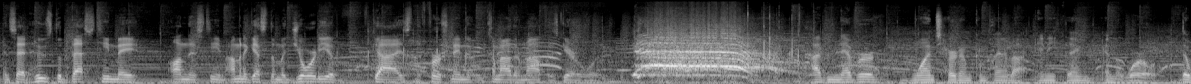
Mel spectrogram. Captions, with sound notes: and said, "Who's the best teammate on this team," I'm going to guess the majority of guys, I'm going to guess the name that would come out of their mouth is Garrett Wood. [Cheering]. I've never once heard him complain about anything in the world.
